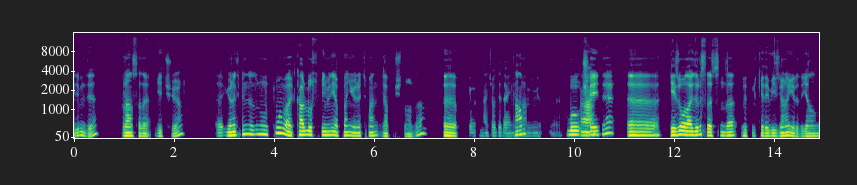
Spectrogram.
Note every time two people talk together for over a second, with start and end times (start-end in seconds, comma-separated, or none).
none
